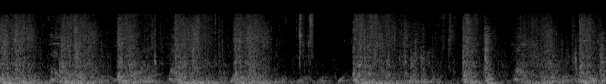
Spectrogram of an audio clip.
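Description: A pickaxe thuds against wood.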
